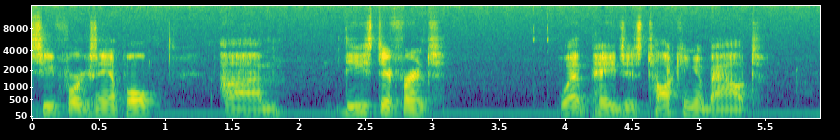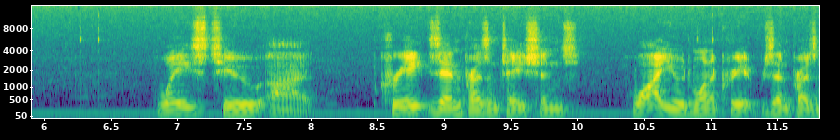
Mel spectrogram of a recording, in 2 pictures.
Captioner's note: click; click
